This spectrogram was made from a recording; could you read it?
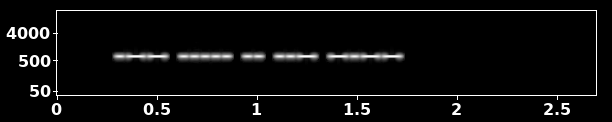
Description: Morse code, heard as a keyed tone, about 42 wpm, 700 Hz. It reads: W5IUY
